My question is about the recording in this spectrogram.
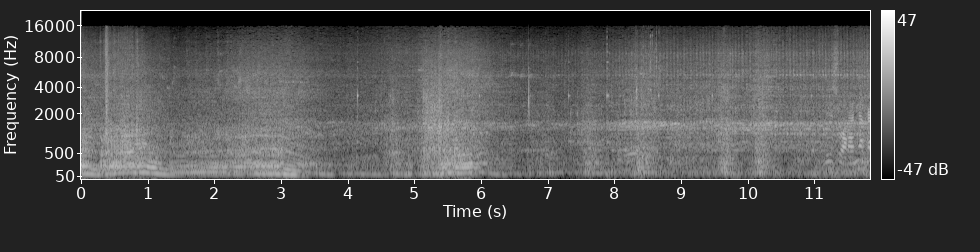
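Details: Suzuki Jimny Katana petrol engine with contact-point ignition revs unevenly, stuttering and dipping, because the ignition points are worn; they are replaced with new ones.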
